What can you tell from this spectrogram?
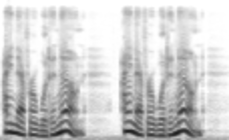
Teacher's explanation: Sometimes would've softens to woulda.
